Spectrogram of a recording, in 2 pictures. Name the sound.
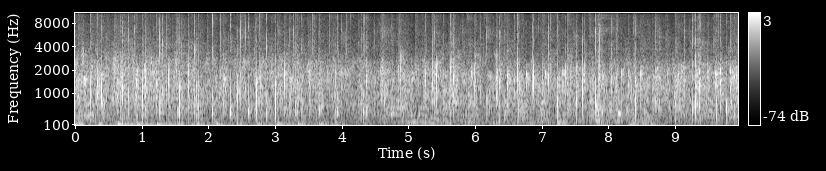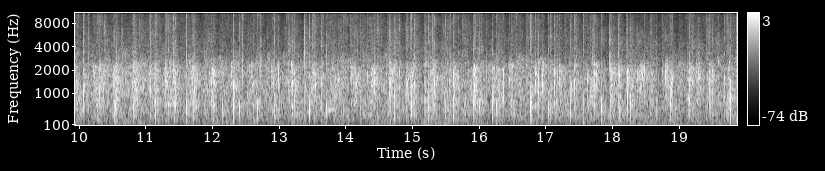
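audience applause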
